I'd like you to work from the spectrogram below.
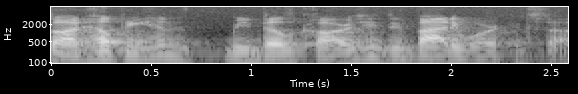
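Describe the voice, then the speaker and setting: The speech comes at a very fast pace with fairly even intonation. Audible room echo surrounds it. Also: man. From upstate New York, Montgomery County (moved from Brooklyn at ten). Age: 60s. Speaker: county sheriff. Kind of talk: interview, casual chat. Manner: halting, with frequent fillers and restarts.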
